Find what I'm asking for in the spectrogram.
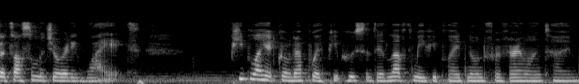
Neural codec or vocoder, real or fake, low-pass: none; real; 7.2 kHz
